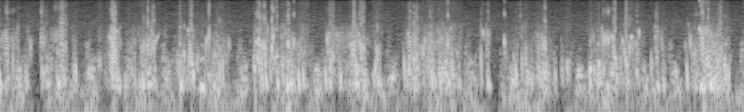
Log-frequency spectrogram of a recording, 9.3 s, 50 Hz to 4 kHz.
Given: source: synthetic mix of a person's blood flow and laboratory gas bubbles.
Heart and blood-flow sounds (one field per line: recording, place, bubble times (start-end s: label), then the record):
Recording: Doppler ultrasound of blood flow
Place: precordium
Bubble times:
0.00-0.44 s: bubbles
0.49-0.85 s: bubbles
0.89-0.99 s: bubbles
1.21-2.01 s: bubbles
2.17-2.90 s: bubbles
3.15-3.86 s: bubbles
4.02-4.79 s: bubbles
5.02-5.79 s: bubbles
5.99-6.17 s: bubbles
6.27-7.15 s: bubbles
7.34-8.08 s: bubbles
8.12-8.35 s: bubbles
8.54-9.16 s: bubbles
From the record:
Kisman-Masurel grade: 444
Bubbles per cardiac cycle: continuous sound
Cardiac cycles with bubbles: 100%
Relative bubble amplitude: maximal (0.775 to 0.999)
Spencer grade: 4 (maximum detectable bubble signal sounding continuously throughout systole and diastole of every cardiac period, and overriding the amplitude of the normal cardiac signals)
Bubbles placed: only in the low amplitude regions of the cardiac cycle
